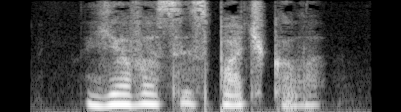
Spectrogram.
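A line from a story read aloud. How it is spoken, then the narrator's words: Whisper. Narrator (Russian): прошептала я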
